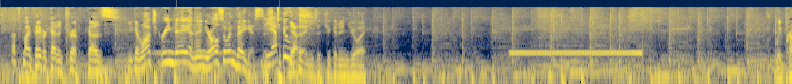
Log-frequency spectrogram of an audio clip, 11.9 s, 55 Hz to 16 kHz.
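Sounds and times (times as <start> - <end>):
speech: 0.2 - 5.7, 11.6 - 11.8
telephone ringing: 7.6 - 9.7.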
